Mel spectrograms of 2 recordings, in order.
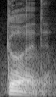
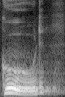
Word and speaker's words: good: Some students mispronounce it as good because sometimes two-letter O's can make the sound oo, like in the word cool. But in this word and a few other words, they don't. They make the sound good.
